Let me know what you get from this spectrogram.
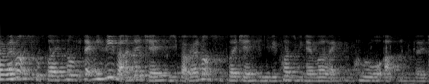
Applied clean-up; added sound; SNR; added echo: neural separator model SepFormer DNS4.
